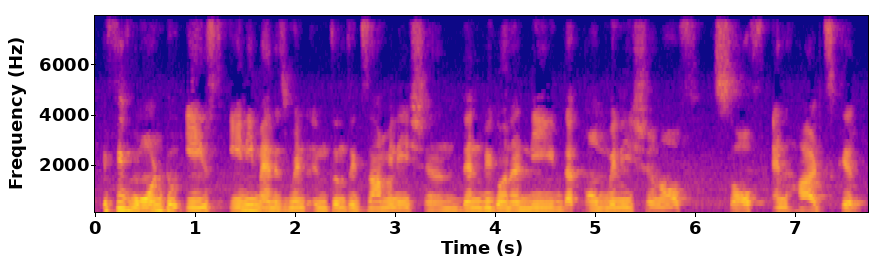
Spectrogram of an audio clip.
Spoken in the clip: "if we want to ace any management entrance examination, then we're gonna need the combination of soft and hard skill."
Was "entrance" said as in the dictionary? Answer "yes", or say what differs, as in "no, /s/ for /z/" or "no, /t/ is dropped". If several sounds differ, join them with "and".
no, /ɹ/ is dropped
